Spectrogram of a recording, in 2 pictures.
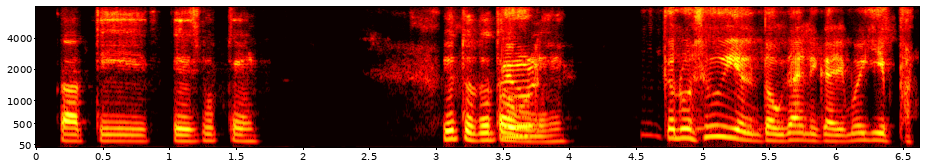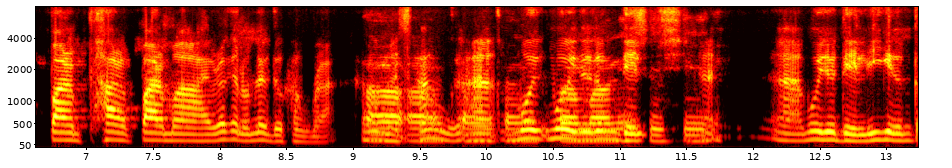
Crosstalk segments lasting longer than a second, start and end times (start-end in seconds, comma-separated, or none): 9.1-11.2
